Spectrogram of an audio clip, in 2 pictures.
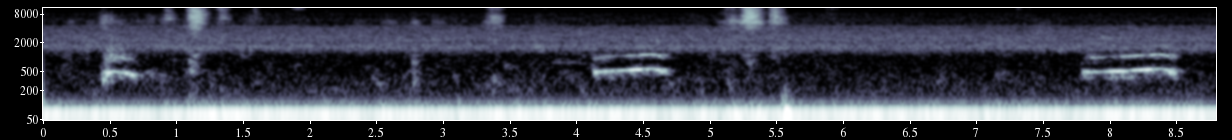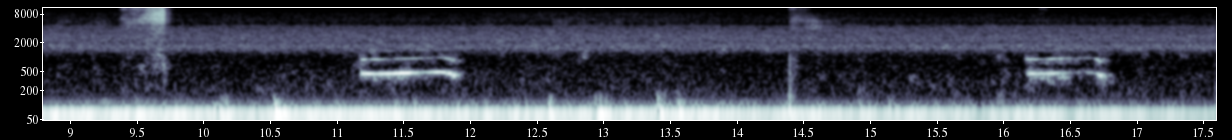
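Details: Sleeping domestic cat snoring: short whistled two-tone nasal notes, slightly rising, recur about every four seconds with each breath over a steady low hum, plus a few faint clicks.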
